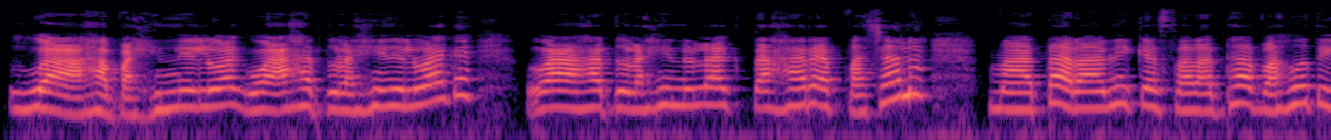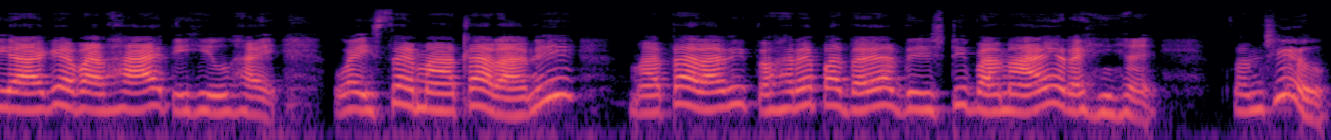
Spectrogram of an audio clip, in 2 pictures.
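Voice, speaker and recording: Cartoon village mother-in-law, woman performer: older, devout, chatty, fairly high bright voice, eastern UP accent. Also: measured pace. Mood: pleased, blessing. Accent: eastern Uttar Pradesh. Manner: emphatic, repeats phrases, folksy lecturing. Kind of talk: comedy cartoon dialogue.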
